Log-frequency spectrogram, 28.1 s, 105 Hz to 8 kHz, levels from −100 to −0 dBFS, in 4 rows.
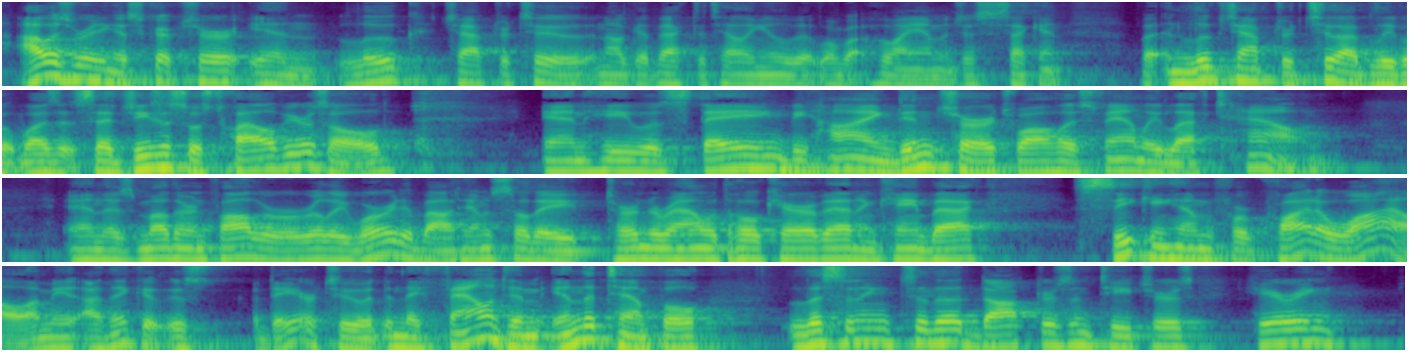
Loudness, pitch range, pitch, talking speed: -21 LUFS, 100-130 Hz, 110 Hz, 230 wpm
